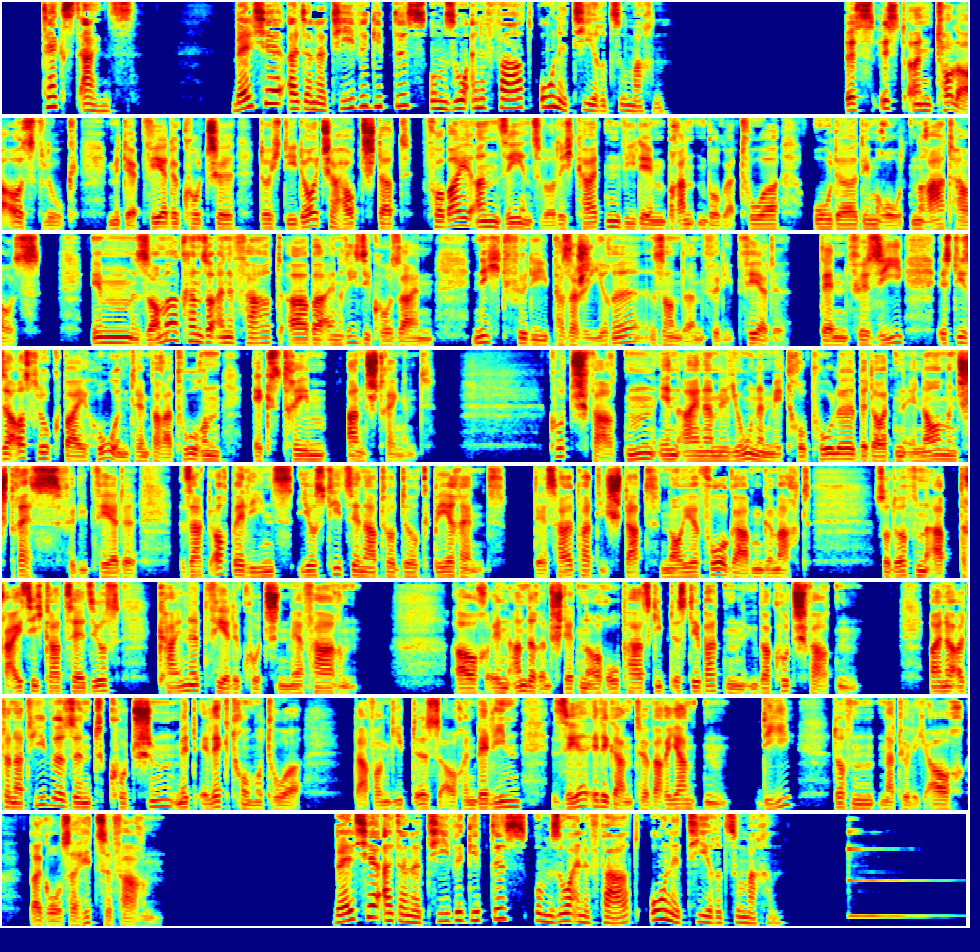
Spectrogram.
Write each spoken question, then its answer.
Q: Welche Alternative gibt es, um so eine Fahrt ohne Tiere zu machen?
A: Eine Alternative für die Pferdekutschen sind Kutschen mit Elektromotor.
